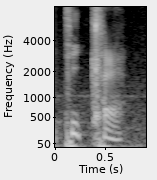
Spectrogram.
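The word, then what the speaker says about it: Tiche: So probably TK. That would be how that would be pronounced in ancient Greek.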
